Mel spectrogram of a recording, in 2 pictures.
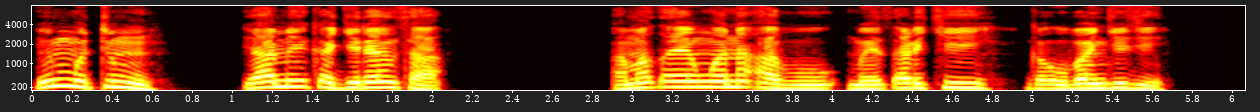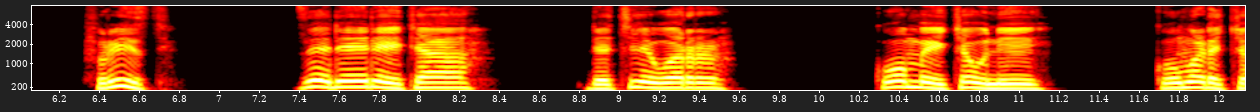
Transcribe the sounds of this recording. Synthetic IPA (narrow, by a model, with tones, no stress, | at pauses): ʔɪ˦mːʊ˨tʊ˦˨m | jaː˦miː˦kʼa˨ɡʲɪ˦dɐ˦nsa˨ʔ | ʔa˨mɐ˦sʼɐ˦jɪ˦ŋwɐ˦ni˦ʔa˨bu˨ma˨jsʼɐ˦ɽkʲiː˦ | ɡa˨ʔʊ˨bɐ˦ŋɡʲɪ˦d͡ʒiː˨ | ɸɾɪ˦˨st | za˦˨deː˦da˨ɪ˦taː˦ | da˨t͡ʃeː˦˨wɐ˦r | kʷoː˦ma˨jkʲa˦˨wneː˦ | kʷoː˦mɐ˦ɽa˨kʲa˦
